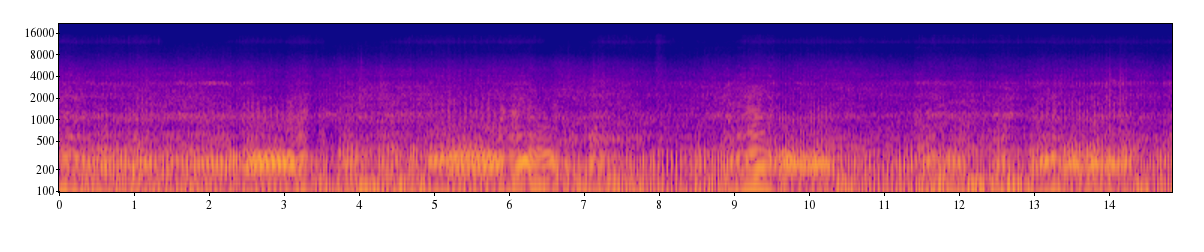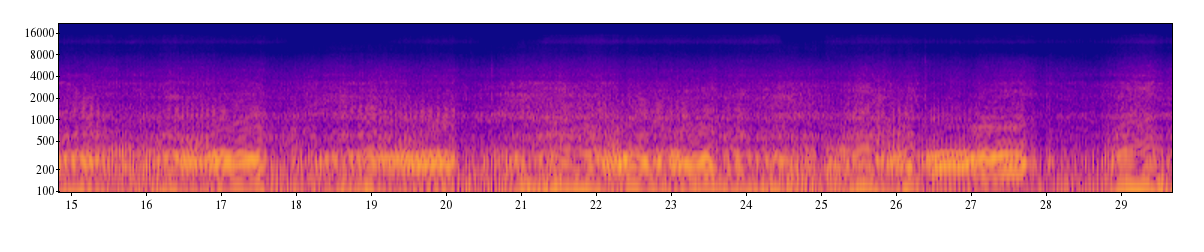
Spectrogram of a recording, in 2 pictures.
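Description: GasGas EC 350F's single-cylinder four-stroke engine revving up and down over and over as the bike is ridden hard over a dirt enduro track. The engine note drops away briefly near the end, then picks up again.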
